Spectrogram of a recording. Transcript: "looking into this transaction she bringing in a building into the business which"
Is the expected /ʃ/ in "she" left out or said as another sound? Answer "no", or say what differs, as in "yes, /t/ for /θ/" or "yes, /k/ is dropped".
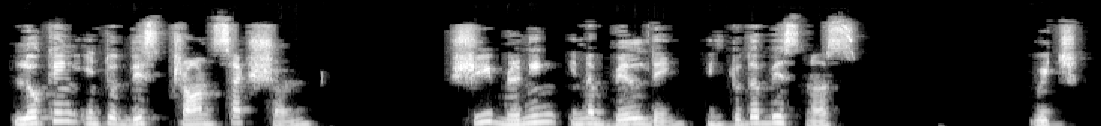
no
